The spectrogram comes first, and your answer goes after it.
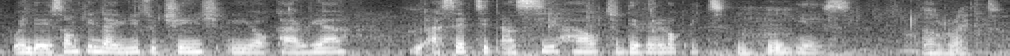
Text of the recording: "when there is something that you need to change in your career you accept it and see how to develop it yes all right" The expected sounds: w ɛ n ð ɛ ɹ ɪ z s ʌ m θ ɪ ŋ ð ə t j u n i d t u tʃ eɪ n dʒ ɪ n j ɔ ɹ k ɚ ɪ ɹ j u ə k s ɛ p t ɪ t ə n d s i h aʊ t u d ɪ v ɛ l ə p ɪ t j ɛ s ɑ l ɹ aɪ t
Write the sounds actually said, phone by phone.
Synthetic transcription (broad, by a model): w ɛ n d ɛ ɹ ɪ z s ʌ m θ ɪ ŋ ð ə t j u n i d t u tʃ eɪ n dʒ ɪ n j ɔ k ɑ ɹ j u ə k s ɛ p t ɪ t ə n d s i h aʊ t u d ɪ v ɛ l ə p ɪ t j ɛ s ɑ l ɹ aɪ t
